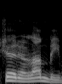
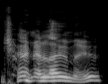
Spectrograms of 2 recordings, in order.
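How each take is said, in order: First: "Jonah Lumby" read out as a chat misspelling, LUM-bee; mock the typo "Jonah Lumby", stress on Lum; quoting the misspelt "Jonah Lumby" with a laugh; wrong name mocked. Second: "Jonah Lomu" said slowly and clearly, LOH-moo; correct name. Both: Shown as a demonstration. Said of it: "Not Jonah Lumby, mate".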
